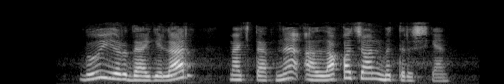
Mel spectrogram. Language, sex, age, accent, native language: Uzbek, female, 18-24, Qashqadaryo, Uzbek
